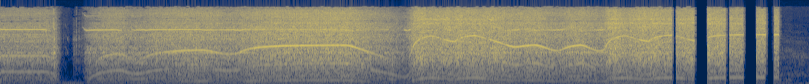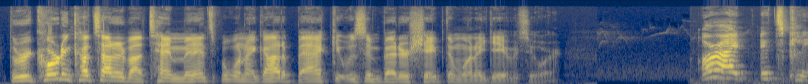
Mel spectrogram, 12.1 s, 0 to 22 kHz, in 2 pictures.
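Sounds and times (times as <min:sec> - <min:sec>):
power tool whining while taking apart a recorder: 0:00.0 - 0:05.9
speech: 0:06.1 - 0:10.4, 0:11.3 - 0:12.1.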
